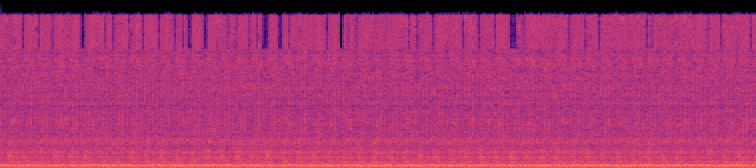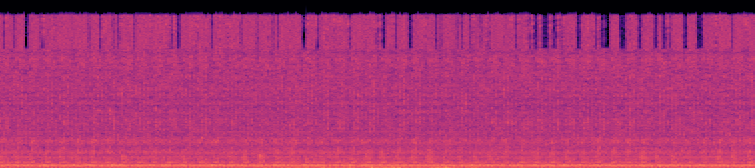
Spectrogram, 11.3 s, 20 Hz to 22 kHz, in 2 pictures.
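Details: Lada Vesta at 11,000 km, cold start: loud cold idle with a faint, uneven tapping under the engine drone; owner suspects cold piston knock, not confirmed.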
